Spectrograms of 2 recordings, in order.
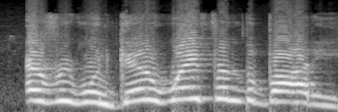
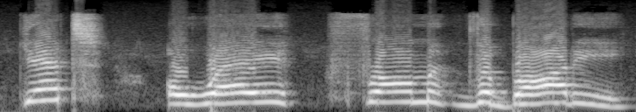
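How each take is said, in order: First: High, loud, quick order; shouted. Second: Slow, drawn-out loud order; yelled. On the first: Leader warning the clan off the body, shouting quickly. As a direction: shout an urgent warning to everyone. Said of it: "he shouted". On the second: Leader repeating his warning to the clan, slow forceful yell. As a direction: yell it word by word, higher. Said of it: "he yelled once more". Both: A narrator's reading.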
